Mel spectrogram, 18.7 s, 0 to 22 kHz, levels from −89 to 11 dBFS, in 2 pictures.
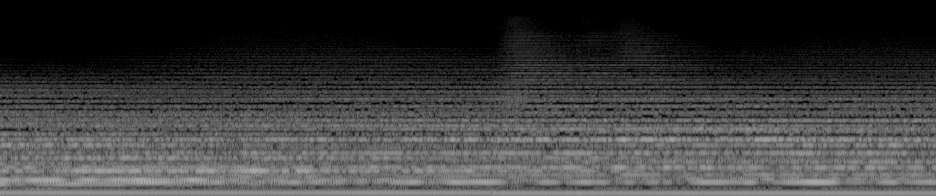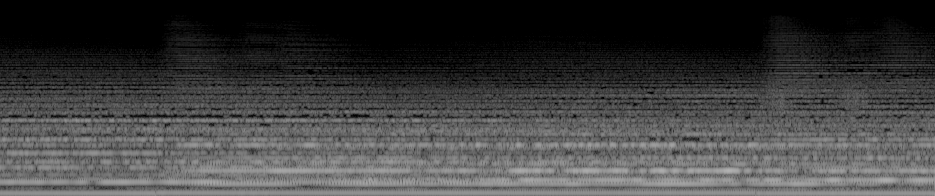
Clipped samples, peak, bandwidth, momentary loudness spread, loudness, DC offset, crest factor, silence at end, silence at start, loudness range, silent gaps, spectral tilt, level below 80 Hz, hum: under 0.1%; -14 dBFS; 10.5 kHz; 5 LU; -28 LUFS; under 0.1%; 14 dB; 0 s; 0 s; 4 LU; none; -7.5 dB/octave; -36 dBFS; none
